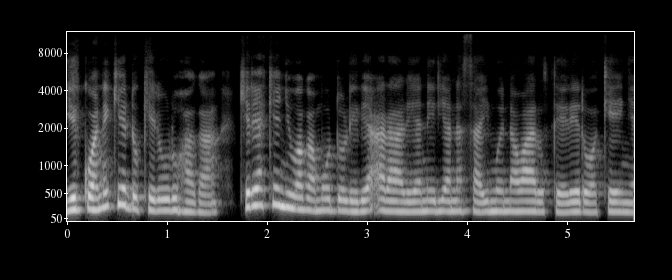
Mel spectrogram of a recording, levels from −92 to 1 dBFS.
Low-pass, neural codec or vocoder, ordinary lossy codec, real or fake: none; codec, 24 kHz, 1.2 kbps, DualCodec; none; fake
